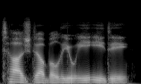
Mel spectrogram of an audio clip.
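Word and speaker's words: tajwid: elaborate and demanding style called tej wit pronounced Taj w ee d embellished excellent is called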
